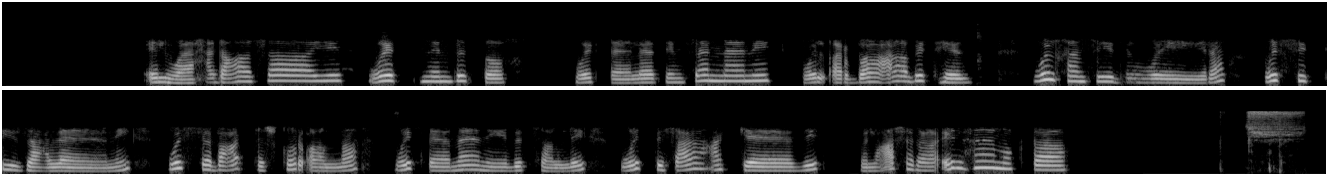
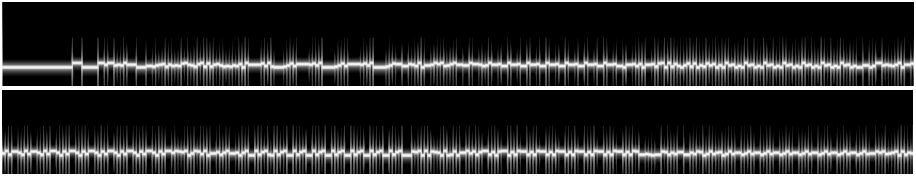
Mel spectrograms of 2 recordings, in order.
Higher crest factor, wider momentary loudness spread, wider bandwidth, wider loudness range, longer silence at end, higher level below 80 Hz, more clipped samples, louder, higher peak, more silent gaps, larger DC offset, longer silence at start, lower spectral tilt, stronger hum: first, 18 dB vs 4 dB; first, 9 LU vs 0 LU; first, 8 kHz vs 2.5 kHz; first, 3 LU vs 0 LU; first, 0.2 s vs 0 s; about the same, -64 dBFS vs -60 dBFS; second, under 0.1% vs 0.4%; second, -25 LUFS vs -3 LUFS; second, -8 dBFS vs 0 dBFS; neither; neither; first, 1.45 s vs 0 s; about the same, -5.5 dB/octave vs -5.5 dB/octave; neither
